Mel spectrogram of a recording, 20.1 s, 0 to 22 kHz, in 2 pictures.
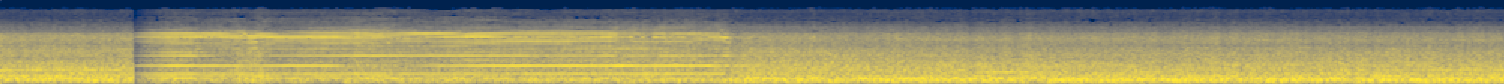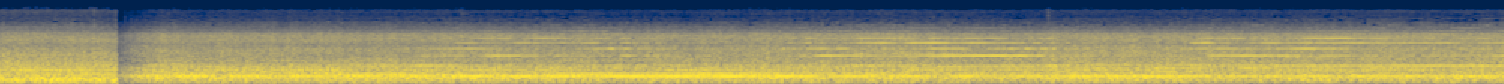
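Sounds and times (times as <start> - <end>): router spindle cutting plywood: 0.1 - 5.8.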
